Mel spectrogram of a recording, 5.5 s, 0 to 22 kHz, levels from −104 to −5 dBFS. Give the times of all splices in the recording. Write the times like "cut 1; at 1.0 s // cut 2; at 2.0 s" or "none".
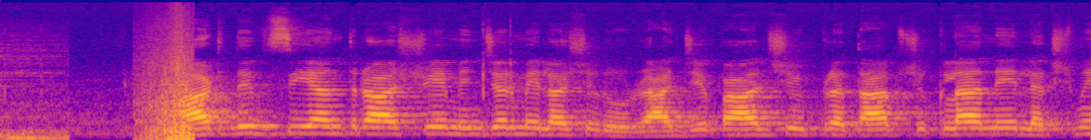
cut 1; at 0.9 s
